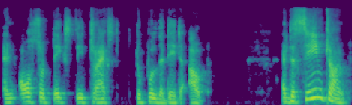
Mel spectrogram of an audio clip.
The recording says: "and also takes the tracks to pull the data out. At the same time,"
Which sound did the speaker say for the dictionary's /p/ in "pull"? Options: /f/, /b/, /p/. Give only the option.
/p/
